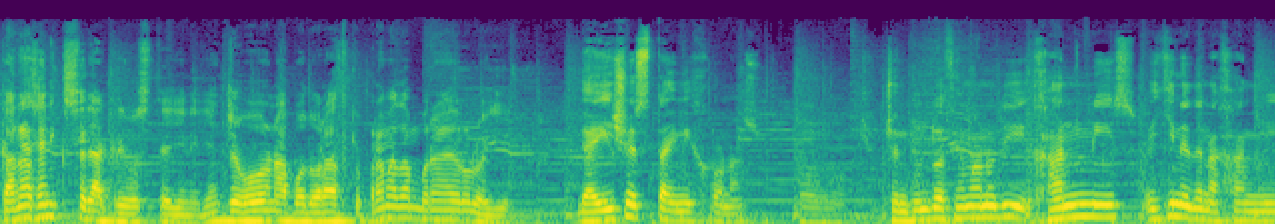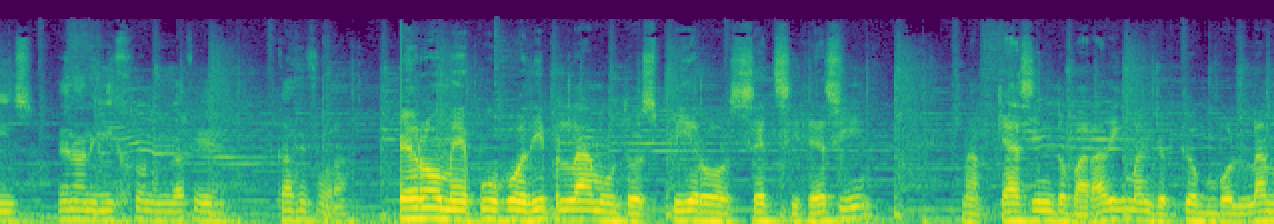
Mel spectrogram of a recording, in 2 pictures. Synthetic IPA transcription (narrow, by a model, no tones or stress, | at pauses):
kɐnɐsenikseɾiɐk̬ɾivost̪ieʝinecend͡ʒeɣoɾonap̬ot̪oɾaθcopɾɐmɐt̪ɐmboɾinaeɾoloʝi | ðɐiʃest̪ɐinixɾonɐs | t͡ʃend̪und̪oθemɐnot̪ixanːisecinet̪enɐxanːis | enɐninixɾo̞noŋɡaθe | kɐθefoɾapeɾome̞puxo̞ðiplɐmut̪o̞spiɾo̞se̞t͡sːiθe̞s̬i | nɐpças̬int̪o̞pɐɾaðiɣmɐnd͡ʒepçombolːam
